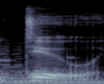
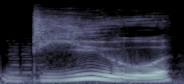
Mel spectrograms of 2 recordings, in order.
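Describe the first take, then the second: First: The word begins with a plain D sound. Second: The word begins with D and a Y glide. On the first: "in America we just would just say dew" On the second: "in England it was yeah, dew, but dew is also kind of annoying to say"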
